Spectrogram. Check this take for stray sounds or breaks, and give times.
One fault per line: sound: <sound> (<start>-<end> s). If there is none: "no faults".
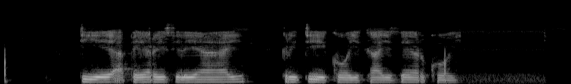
no faults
